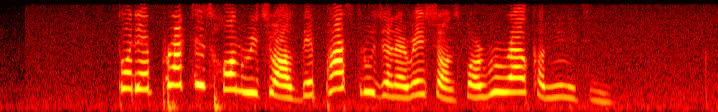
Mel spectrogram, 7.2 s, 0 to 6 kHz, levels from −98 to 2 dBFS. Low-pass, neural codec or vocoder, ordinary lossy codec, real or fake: 5.4 kHz; none; none; real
